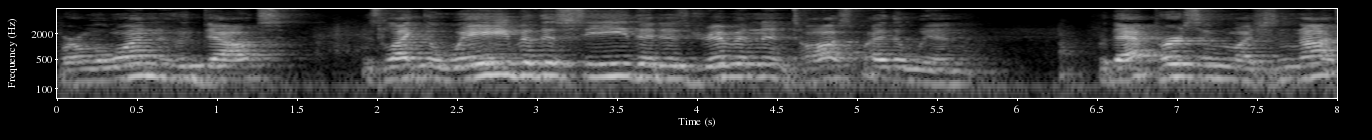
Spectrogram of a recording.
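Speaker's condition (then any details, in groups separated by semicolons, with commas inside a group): No condition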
